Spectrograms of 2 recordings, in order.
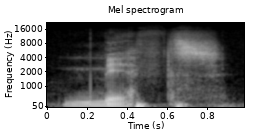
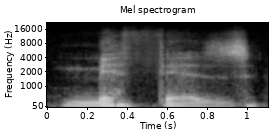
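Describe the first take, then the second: First: The ending is a plain S sound. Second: The ending is not a plain S sound. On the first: The speaker calls it right. "that's a straight S sound" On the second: The speaker calls it wrong. "try to apply the first rule to this one"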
